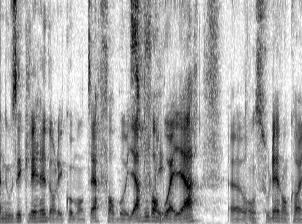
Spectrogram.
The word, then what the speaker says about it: Fort Boyard: reprise de Fort-Boyard en Fort boyas Fort Boyard qui est quand même prononcé Fort Boyard comme des boyaux on est d'accord c'est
